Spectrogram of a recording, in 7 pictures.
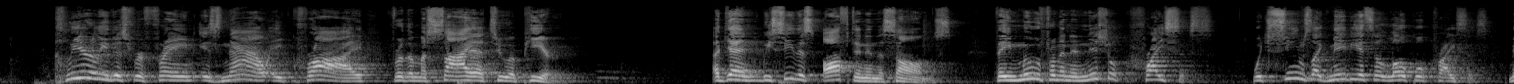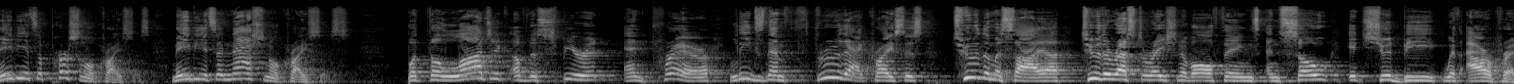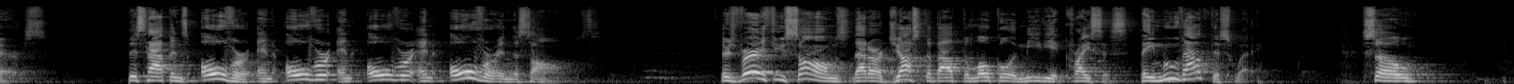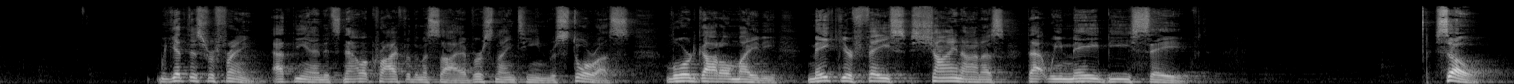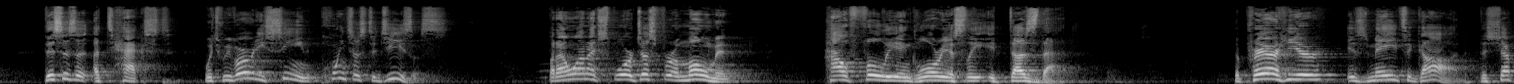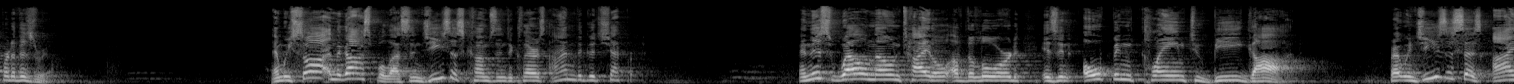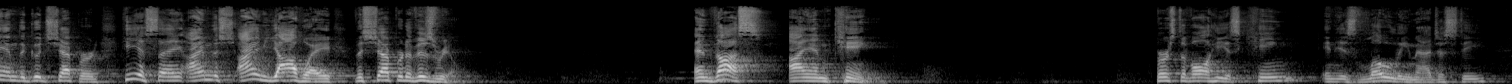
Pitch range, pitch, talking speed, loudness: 135-205 Hz, 165 Hz, 135 wpm, -22 LUFS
